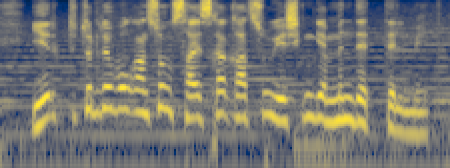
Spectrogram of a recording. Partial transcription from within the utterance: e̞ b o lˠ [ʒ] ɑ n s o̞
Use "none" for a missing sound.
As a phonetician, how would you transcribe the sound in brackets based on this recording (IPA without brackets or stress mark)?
ʁ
